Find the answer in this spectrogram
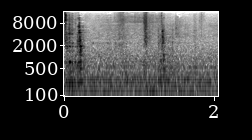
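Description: The steel lock pin and blade pivot of a Meyer PathPro snow plough clicking as the pin is lifted and the blade swung to a new angle, a few sharp metal clicks, two near the start and two more about a second in.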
